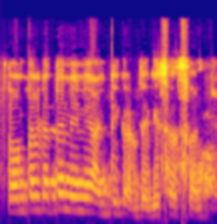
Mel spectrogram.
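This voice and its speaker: A woman's voice: mid-range voice, animated, fast talker, slight background noise, poor audio. Woman sharing an emotional devotional story. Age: middle-aged. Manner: emotional, conversational, acts out family dialogue. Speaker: devotee sharing a satsang testimony.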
